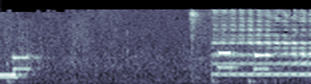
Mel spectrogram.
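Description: Telephone call being placed: a short tonal beep opens, followed by quiet line hiss. Then a steady, buzzy ringing tone with strong harmonics starts and sounds until the end.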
